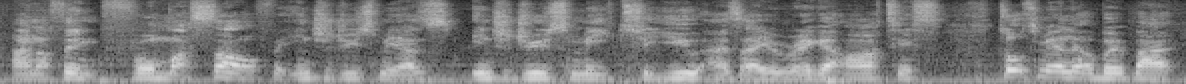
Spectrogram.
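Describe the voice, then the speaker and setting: Relaxed DJ man. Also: fairly high pitch, brisk. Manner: relaxed, drops "bro" and "innit". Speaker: radio DJ host. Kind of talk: casual radio interview chat. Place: radio studio.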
